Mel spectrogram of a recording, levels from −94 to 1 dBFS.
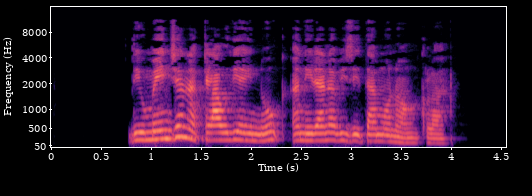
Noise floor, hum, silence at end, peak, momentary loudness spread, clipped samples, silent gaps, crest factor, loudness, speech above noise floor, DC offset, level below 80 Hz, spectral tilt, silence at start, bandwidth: under -90 dBFS; none; 0.6 s; -8 dBFS; 10 LU; under 0.1%; none; 20 dB; -26 LUFS; over 64 dB; under 0.1%; -74 dBFS; -4.5 dB/octave; 0.8 s; 11.5 kHz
